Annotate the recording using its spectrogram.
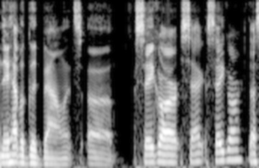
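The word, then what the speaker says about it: Saagar: Sagar, that's how you say his name, kind of leans a little bit right, and Crystal definitely leans left.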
